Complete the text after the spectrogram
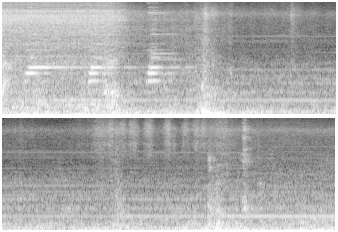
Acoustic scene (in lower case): subway train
